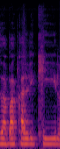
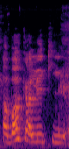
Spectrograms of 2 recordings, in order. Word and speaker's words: Abakaliki: Other than the capital is Abakaliki, like.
